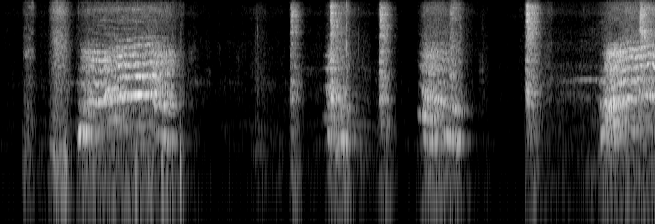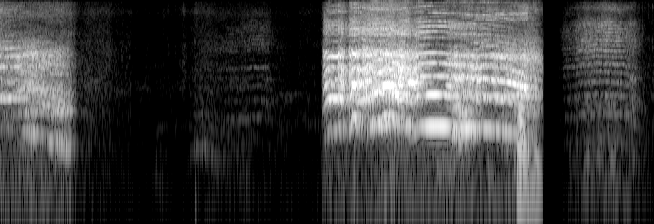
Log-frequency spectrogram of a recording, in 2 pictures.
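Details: Rescued newborn goat kid on a goat farm calls in short bursts: three separate wavering bleats, the last the longest and loudest, with brief clicks and handling noises in between.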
